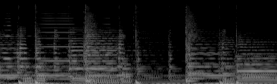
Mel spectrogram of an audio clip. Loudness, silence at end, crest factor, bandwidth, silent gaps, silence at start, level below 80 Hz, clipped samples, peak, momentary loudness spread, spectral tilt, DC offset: -37 LUFS; 0 s; 18 dB; 18 kHz; none; 0 s; -46 dBFS; under 0.1%; -18 dBFS; 7 LU; -5 dB/octave; under 0.1%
